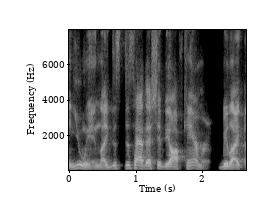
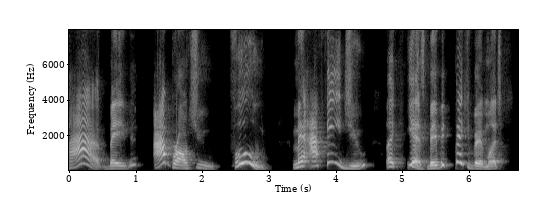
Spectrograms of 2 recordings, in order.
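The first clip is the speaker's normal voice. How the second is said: mock stilted, wooden acting, slower; 5 semitones higher than usual. Mocking someone's bad acting in a scene, mocking wooden acting. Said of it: "that acting is shit".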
